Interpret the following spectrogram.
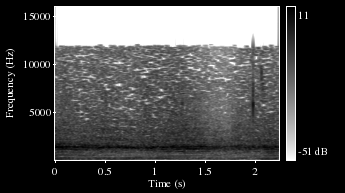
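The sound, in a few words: race car engine in video game Flatout: Ultimate Carnage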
